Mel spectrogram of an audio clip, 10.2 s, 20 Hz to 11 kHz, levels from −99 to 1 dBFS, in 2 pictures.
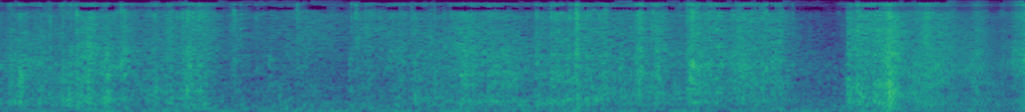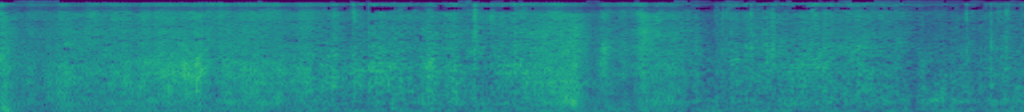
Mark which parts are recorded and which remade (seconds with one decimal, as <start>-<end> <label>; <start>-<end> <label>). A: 0.0-4.4 recorded; 4.4-6.7 remade; 6.7-7.8 recorded; 7.8-8.5 remade; 8.5-10.2 recorded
